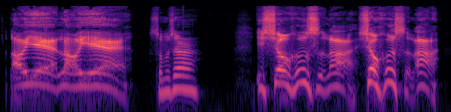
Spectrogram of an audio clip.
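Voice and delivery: a servant rushing in to shout the news; excited servant. Acted. Servant bursting in to tell his master, excited and high.

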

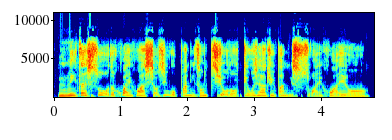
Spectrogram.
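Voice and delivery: high, heated threat hurled at the phone; mock-furious, threatening the phone; angry yell. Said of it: "我就气到就大叫说".

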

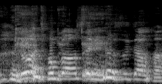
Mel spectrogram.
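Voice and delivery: amused laugh while telling it; giggly real laughter. Real, not acted. Laughing about unknown forestry department.

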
